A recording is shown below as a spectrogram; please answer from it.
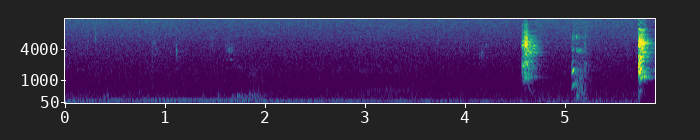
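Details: A female Pomeranian begging for her owner's soup gives three short, sharp, high-pitched yips.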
